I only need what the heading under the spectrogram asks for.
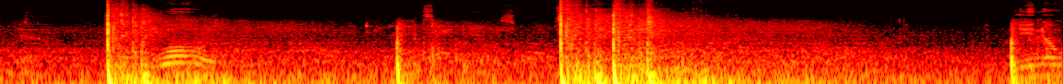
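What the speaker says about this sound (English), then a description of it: "The people underneath there are lighting off the fireworks." Fireworks set off by people below explode in a handful of sharp, booming bursts spread irregularly over a few seconds, with people talking and reacting throughout.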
